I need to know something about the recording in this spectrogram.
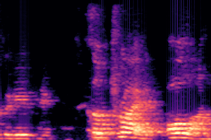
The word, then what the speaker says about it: hola: So try it, hola. The H is silent.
